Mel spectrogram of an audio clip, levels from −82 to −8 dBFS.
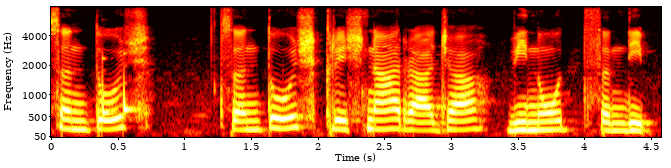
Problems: none marked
